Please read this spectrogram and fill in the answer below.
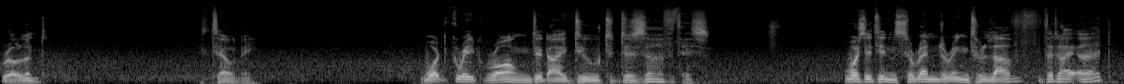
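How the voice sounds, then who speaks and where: A man's voice: on the low side, slow, pauses often, slight background noise. An actor playing a proud, regretful fallen king in a video game, speaking in solemn, archaic, theatrical phrases. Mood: anguished, bitter.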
